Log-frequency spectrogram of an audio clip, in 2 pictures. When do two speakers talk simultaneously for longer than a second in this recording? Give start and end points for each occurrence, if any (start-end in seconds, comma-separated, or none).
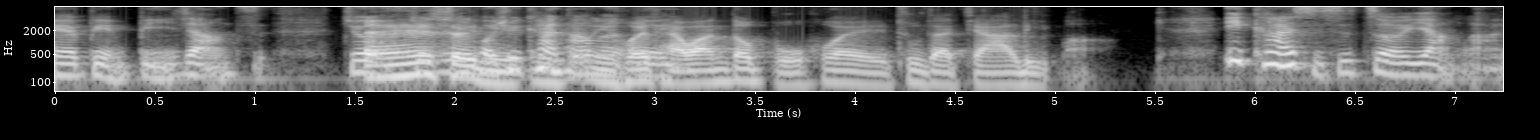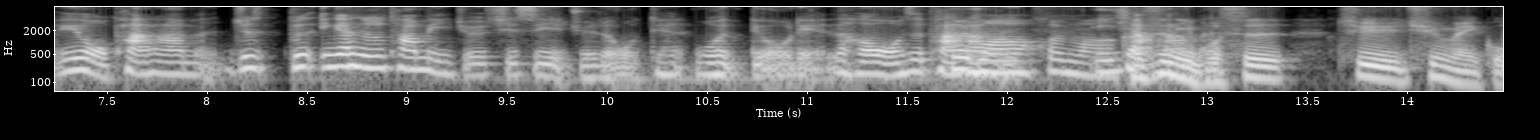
1.5-3.2, 11.6-13.1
